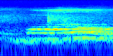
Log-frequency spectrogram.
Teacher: যেমন ধরো দুই অক্ষরের একটা বিশেষণ পদ ধরো বড়, এটাকে আমরা কিভাবে উচ্চারণ করি বড়, তাই তো র অ ছিল সেটা ওয়ে পরিণত হয়ে উচ্চারিত হয়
